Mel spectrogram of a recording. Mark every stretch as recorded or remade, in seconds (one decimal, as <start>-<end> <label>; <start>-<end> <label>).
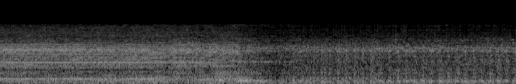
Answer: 0.0-3.1 remade; 3.1-3.8 recorded; 3.8-5.2 remade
